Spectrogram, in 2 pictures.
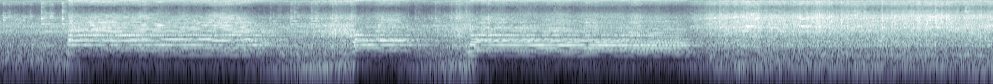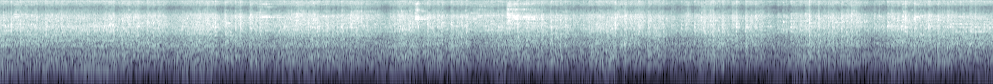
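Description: CSX freight train's diesel locomotive blowing its horn for a grade crossing: three blasts over about the first ten seconds, the first and last long and the middle one shorter. Then the train rolls past with a steady noise of wheels on rail and clickety-clack.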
